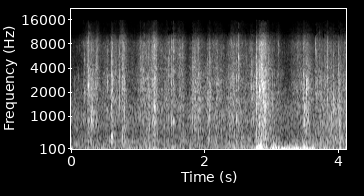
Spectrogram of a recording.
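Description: Brown paper wrapping and plastic bubble wrap being pulled apart by hand: a run of rustling and crinkling made of many small crackles, with a louder burst of crinkling about three seconds in.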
